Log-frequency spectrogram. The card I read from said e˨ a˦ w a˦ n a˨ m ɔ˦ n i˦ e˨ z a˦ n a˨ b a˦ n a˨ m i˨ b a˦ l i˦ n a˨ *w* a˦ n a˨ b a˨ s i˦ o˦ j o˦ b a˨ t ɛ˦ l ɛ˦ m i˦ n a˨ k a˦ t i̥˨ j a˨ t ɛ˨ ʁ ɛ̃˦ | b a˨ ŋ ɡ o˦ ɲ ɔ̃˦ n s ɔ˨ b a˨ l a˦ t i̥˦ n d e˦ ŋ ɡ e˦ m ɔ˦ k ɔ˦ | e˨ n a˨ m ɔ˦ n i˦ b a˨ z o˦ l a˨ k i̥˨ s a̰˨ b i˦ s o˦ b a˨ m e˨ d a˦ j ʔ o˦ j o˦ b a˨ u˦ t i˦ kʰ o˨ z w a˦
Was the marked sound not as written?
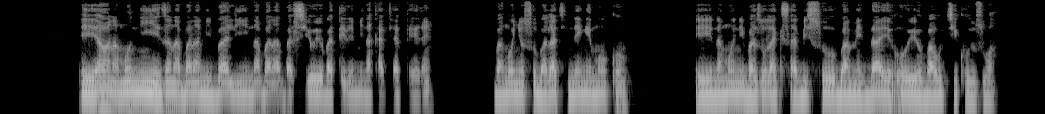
yes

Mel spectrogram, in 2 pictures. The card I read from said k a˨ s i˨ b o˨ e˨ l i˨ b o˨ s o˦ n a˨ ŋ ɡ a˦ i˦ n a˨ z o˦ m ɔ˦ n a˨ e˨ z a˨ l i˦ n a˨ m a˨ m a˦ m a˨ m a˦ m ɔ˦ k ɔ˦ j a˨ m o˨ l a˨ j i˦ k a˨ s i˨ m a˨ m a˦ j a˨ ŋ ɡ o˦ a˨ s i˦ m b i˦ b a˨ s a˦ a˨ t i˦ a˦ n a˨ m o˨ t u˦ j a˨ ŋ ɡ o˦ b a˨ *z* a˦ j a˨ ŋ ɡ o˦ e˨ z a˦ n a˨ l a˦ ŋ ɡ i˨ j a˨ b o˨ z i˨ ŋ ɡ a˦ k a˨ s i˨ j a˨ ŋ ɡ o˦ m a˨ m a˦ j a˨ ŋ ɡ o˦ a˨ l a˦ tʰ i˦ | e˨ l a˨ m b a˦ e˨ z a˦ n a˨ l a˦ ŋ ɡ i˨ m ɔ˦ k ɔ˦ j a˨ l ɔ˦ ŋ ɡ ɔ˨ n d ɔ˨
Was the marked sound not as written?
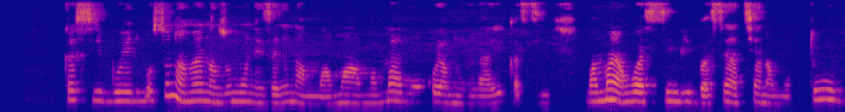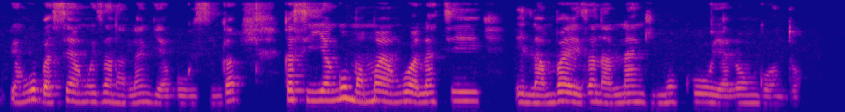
yes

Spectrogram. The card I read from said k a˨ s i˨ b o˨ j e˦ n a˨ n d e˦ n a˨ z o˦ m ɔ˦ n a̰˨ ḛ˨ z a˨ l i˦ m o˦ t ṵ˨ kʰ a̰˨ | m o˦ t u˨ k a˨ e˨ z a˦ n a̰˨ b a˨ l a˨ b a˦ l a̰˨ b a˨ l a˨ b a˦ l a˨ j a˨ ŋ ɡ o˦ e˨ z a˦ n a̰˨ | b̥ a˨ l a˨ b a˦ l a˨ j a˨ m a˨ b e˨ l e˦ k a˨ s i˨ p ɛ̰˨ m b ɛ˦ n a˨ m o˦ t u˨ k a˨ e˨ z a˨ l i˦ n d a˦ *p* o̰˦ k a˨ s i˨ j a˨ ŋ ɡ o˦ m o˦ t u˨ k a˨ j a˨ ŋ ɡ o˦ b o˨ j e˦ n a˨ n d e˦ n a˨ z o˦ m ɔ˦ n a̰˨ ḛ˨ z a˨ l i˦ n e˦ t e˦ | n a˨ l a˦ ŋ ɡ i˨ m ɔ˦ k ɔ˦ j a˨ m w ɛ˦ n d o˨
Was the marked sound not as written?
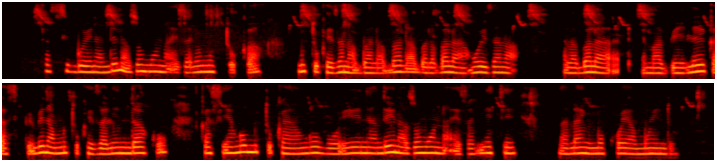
yes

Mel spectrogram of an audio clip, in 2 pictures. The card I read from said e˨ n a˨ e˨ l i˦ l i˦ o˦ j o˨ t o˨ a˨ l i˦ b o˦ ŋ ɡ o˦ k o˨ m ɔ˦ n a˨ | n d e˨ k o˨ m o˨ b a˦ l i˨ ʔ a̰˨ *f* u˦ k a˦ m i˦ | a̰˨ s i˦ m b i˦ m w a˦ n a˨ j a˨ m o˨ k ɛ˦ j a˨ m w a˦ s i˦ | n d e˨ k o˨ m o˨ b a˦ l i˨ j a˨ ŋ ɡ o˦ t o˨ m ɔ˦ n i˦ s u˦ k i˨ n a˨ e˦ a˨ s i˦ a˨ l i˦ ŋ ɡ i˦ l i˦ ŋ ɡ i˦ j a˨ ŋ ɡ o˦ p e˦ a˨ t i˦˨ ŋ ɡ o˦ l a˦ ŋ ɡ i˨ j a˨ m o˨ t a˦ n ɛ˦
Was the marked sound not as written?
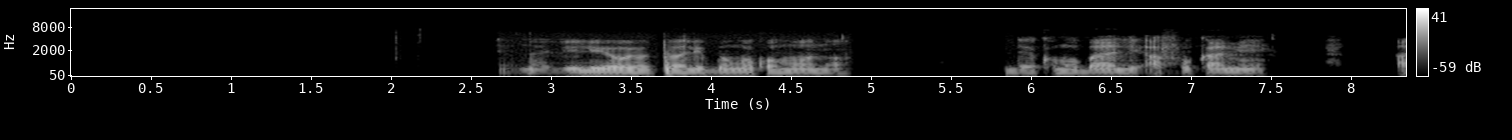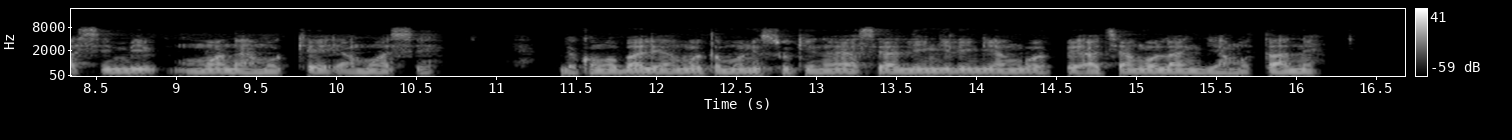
no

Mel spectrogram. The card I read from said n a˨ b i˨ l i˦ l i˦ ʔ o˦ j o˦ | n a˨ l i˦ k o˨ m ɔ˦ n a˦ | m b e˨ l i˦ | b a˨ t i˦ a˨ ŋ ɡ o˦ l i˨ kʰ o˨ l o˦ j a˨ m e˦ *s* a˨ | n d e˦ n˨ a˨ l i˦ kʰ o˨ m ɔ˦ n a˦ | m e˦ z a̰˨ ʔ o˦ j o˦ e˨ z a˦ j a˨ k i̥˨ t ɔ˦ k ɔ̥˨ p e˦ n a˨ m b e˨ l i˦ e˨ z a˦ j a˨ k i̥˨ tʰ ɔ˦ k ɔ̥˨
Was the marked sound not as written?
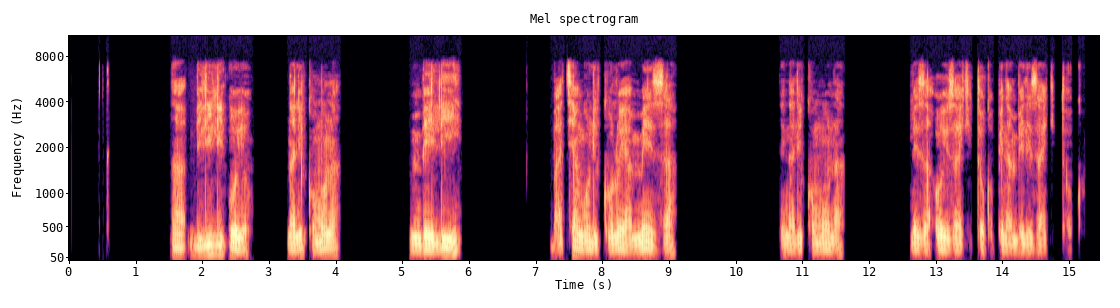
yes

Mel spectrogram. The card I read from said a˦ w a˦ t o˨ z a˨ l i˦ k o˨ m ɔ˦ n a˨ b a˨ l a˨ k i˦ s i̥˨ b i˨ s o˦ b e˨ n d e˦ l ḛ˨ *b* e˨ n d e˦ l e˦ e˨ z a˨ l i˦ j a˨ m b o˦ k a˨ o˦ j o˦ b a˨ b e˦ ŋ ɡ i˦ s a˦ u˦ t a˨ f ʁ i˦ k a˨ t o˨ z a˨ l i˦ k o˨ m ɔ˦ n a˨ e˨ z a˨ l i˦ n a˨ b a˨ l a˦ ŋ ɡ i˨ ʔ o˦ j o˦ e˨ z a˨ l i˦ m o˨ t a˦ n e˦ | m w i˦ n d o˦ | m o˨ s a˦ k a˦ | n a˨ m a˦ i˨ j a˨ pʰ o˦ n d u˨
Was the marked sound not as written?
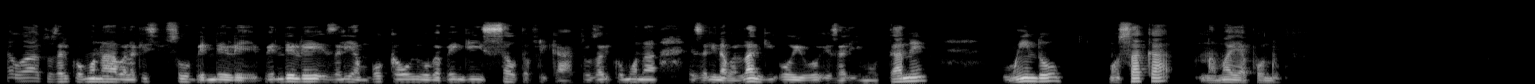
no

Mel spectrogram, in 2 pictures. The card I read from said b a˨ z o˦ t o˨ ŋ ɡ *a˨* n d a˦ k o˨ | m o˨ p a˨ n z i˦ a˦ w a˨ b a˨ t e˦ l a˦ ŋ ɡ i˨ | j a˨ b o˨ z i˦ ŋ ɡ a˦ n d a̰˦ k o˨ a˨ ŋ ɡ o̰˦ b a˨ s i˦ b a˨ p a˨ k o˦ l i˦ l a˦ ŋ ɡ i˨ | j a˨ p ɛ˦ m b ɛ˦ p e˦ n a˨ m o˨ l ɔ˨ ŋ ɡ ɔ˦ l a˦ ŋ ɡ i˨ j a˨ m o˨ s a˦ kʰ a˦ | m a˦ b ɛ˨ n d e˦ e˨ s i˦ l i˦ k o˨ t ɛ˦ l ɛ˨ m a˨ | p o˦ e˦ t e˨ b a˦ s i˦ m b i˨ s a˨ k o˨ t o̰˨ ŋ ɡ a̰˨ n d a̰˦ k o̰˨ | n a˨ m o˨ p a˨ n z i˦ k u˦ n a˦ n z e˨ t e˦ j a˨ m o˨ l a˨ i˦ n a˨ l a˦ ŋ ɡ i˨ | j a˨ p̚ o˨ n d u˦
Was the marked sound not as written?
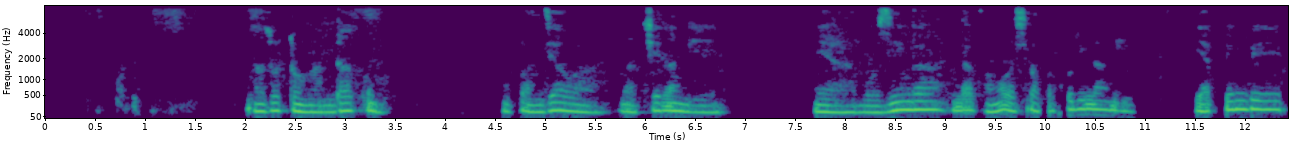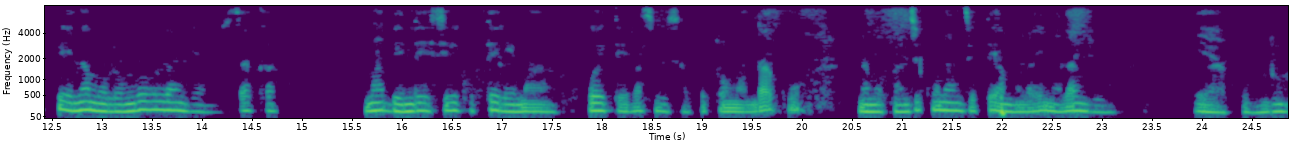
no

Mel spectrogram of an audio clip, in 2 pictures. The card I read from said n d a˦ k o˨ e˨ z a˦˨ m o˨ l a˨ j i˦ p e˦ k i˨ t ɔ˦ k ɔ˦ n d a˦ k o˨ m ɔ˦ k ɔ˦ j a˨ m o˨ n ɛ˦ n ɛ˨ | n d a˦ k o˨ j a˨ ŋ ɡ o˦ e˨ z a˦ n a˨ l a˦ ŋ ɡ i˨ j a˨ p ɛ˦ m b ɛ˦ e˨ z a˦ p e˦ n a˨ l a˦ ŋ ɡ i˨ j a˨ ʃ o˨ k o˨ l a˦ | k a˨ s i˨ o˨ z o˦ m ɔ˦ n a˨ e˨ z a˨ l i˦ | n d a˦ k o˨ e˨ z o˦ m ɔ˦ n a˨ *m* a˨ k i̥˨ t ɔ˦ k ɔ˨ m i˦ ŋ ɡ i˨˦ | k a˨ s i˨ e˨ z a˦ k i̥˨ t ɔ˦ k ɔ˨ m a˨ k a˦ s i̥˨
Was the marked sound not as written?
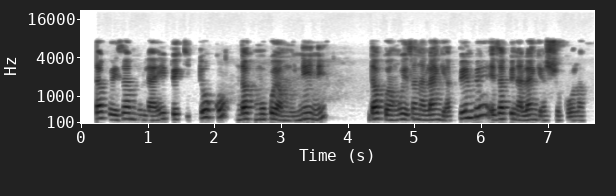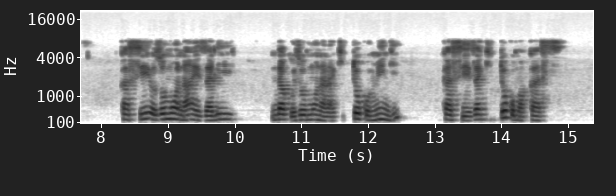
yes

